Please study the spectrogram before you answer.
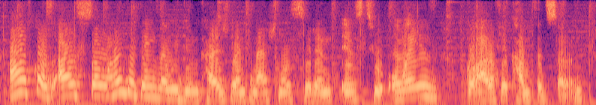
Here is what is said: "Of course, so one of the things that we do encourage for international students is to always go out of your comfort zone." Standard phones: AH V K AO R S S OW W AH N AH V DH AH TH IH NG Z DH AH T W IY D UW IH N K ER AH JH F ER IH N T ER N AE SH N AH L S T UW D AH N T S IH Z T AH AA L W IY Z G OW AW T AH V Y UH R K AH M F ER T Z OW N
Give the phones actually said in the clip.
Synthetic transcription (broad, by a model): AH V K AO R S S OW W AH N AH V DH AH TH IH NG Z DH AH T W IY D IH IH N K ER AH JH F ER IH N T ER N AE SH N L S T UW D N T S IH Z T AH AA L W IY Z G OW AW T AH V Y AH K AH M F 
